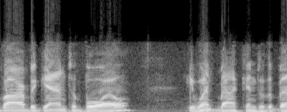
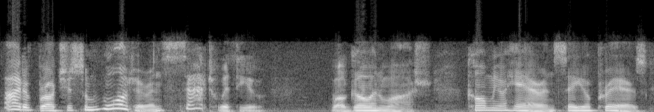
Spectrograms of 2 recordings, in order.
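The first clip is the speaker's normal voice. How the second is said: higher voice of a sick wife on the mend; relieved but frail, pitched up; weak young woman; 6 semitones higher than usual. A narrator's reading. Natalia answers daughter.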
